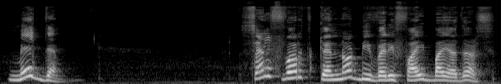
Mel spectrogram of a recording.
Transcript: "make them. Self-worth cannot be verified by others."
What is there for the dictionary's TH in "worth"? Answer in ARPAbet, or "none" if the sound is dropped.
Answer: T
